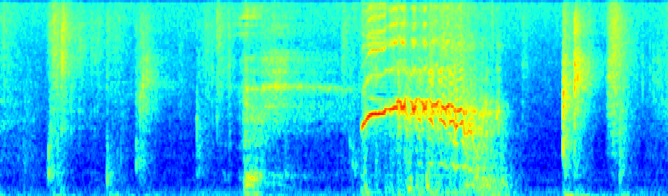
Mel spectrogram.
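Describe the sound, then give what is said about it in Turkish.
A horse lets out a loud, drawn-out whinny, with scattered hoof clops and thuds on hard ground before and after it. No one speaks. “Atlar hazır baba.”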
